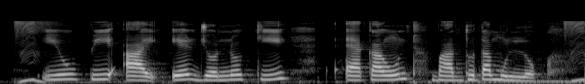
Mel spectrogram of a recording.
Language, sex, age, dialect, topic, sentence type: Bengali, female, 18-24, Northern/Varendri, banking, question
